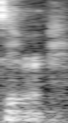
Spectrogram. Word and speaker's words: Tara: call me Tara cuz my name is Tara it's pronounced Tara and she was like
